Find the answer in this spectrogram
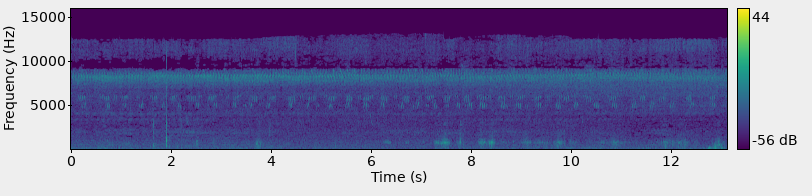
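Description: Insects chirping: a steady high-pitched trill with a short high chirp repeating about twice a second. A single sharp click comes about two seconds in.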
